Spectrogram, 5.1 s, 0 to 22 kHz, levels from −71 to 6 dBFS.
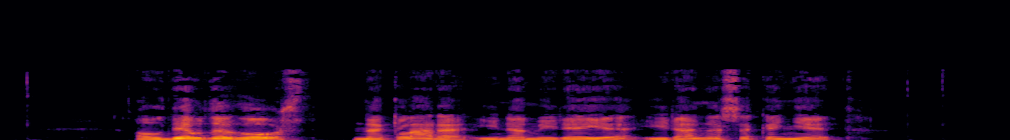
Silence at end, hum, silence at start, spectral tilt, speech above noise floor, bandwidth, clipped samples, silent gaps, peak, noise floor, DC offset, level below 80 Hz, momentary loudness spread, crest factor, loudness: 0.9 s; none; 0.7 s; -5.5 dB/octave; 45 dB; 11.5 kHz; under 0.1%; none; -2 dBFS; -65 dBFS; under 0.1%; -58 dBFS; 9 LU; 18 dB; -20 LUFS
